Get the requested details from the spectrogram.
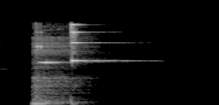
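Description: A bright electronic menu chime rings twice.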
